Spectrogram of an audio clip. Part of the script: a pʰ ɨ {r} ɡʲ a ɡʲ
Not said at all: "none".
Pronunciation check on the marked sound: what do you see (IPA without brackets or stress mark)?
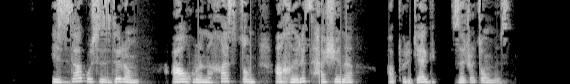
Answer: r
